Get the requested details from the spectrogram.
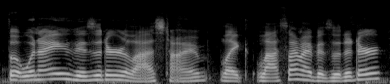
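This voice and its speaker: Her voice is medium-pitched, animated and a bit bright, and she talks a little slowly. She's a young Canadian woman streaming a game, chatting casually with many fillers, restarts and bursts of laughter.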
